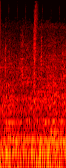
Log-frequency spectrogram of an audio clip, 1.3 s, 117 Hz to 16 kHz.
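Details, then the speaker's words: 2007 Chrysler 300C, 5.7 Hemi, at idle after alternator replacement: a low, smooth hum with the earlier whine gone, no grinding or rattling, and the charging voltage reading 13.9–14 V; normal idle. "as you hear you don't hear that whining noise anymore"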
